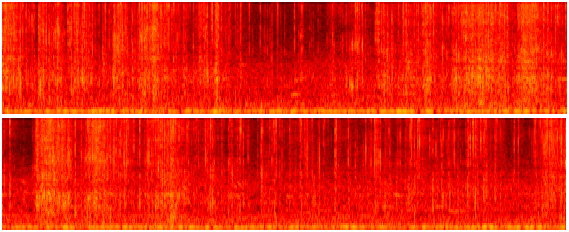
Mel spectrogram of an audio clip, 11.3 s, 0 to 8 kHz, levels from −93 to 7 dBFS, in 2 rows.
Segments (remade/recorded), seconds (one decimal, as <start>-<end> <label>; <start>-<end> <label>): 0.0-11.3 recorded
